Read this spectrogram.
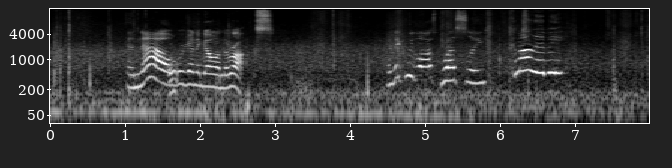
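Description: A young girl talks excitedly close by.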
